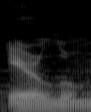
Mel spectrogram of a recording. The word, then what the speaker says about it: heirloom: actually i'm mispronouncing that it's i think it's heirloom you don't say the h in in that uh or is it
